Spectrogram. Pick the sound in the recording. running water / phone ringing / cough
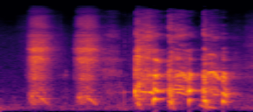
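cough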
